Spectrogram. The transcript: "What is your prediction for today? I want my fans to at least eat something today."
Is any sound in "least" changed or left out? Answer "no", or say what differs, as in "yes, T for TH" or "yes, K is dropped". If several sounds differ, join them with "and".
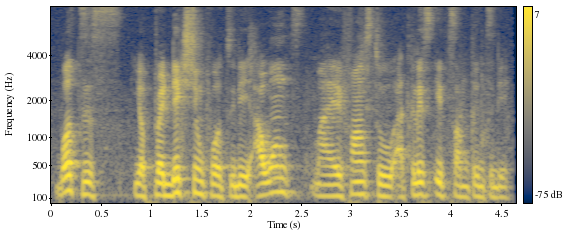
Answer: no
